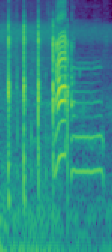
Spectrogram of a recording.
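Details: A pet Alexandrine parakeet gives three quick dry clicks, then a harsh, rising-and-falling screech and a steady, nasal held note, all within about a second, while its owner talks to it.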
